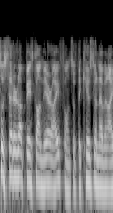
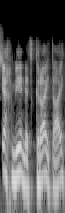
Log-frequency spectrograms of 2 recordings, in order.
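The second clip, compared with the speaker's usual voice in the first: put-on a light South African accent, relaxed and friendly; a hint of South African, easygoing; 2 semitones higher, slower than usual. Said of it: "I love it when you do that accent".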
